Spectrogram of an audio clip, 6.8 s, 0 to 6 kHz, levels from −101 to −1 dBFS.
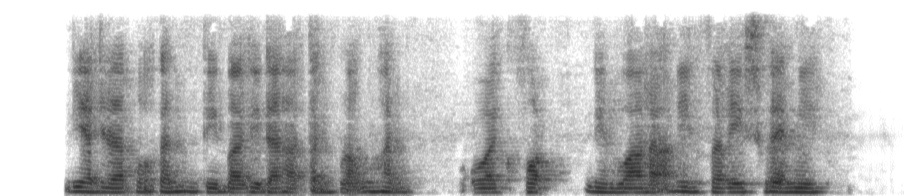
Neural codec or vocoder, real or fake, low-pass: codec, 16 kHz in and 24 kHz out, 1.1 kbps, FireRedTTS-2 codec; fake; 5.4 kHz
